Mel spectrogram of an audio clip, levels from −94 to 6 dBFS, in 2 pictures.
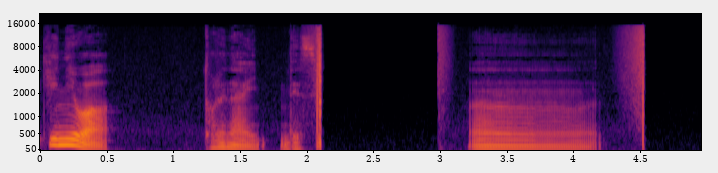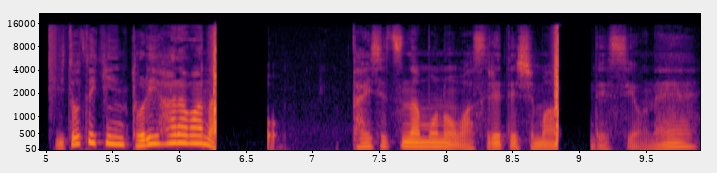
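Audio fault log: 1.94–3.11 s, 4.30–5.20 s, 6.19–6.68 s, 8.77–9.10 s: wireless microphone squelch dropout. The FM radio link fades until the receiver's squelch gates the output, so each event brings a brief surge of hiss, then near silence lasting 0.88, 0.50, 0.40 and 0.25 s, before the speech resumes.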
